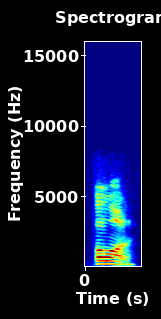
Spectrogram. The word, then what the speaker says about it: Alana: Is it Elena or Alana? How do you say your name? Alana. You pronounced it correctly.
